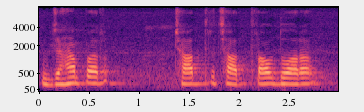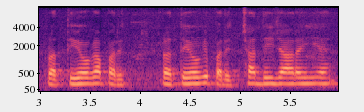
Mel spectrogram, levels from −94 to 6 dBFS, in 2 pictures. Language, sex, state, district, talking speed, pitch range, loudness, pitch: Hindi, male, Bihar, Gopalganj, 120 wpm, 170-180 Hz, -18 LUFS, 175 Hz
